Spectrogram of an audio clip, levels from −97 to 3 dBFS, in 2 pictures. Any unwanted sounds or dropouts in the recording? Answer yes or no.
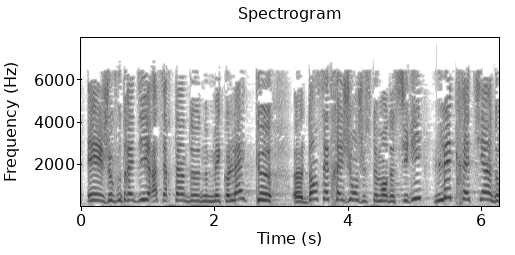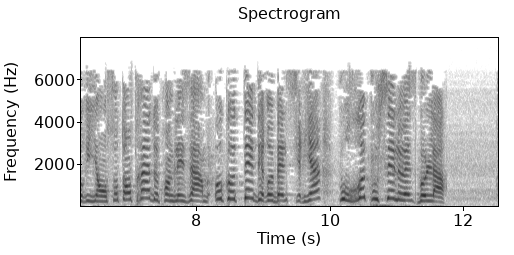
no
